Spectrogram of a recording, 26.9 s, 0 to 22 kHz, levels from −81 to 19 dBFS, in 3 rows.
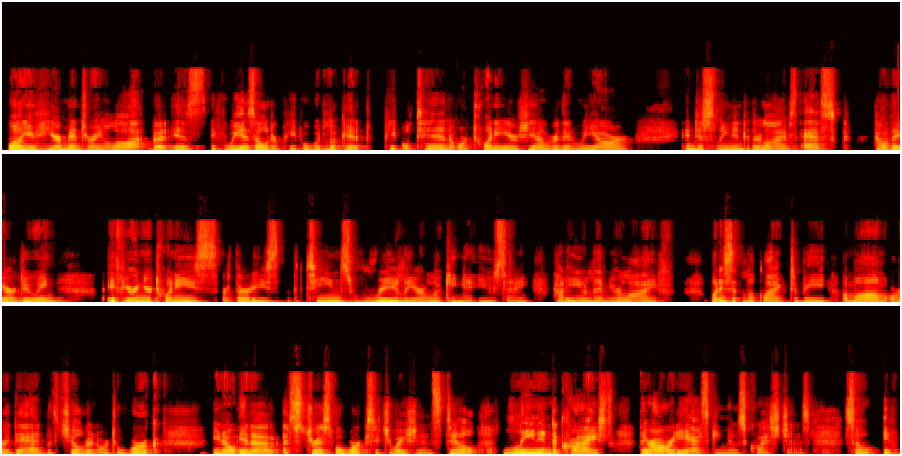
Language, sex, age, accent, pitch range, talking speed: English, female, 60-79, American, 165-220 Hz, 210 wpm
